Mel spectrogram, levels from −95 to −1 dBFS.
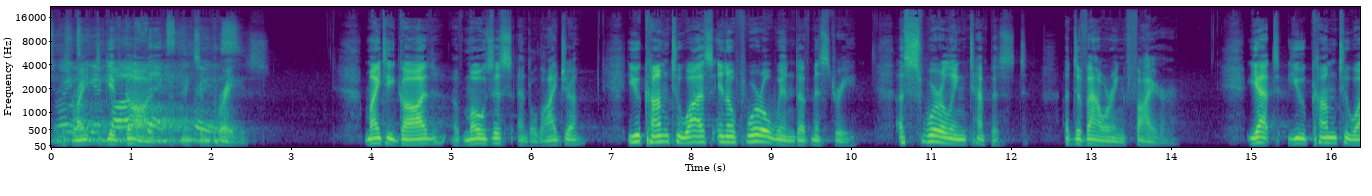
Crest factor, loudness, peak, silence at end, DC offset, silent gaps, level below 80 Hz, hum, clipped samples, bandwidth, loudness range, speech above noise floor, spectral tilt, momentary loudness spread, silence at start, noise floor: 24 dB; -23 LUFS; 0 dBFS; 0 s; under 0.1%; none; -72 dBFS; none; under 0.1%; over 20 kHz; 4 LU; 48 dB; -4 dB/octave; 15 LU; 0 s; -72 dBFS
